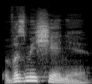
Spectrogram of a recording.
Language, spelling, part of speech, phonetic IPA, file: Russian, возмещение, noun, [vəzmʲɪˈɕːenʲɪje], Ru-возмещение.ogg
- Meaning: 1. compensation, indemnification, reimbursement, refund 2. compensation, indemnity, damages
